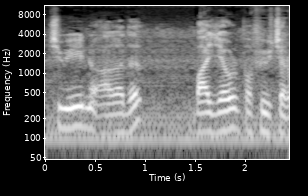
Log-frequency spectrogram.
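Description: A man speaking in two short phrases, over a steady low hum.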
